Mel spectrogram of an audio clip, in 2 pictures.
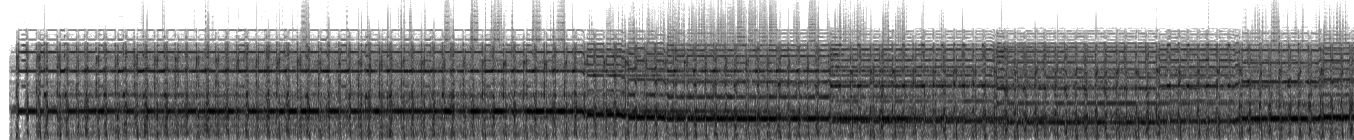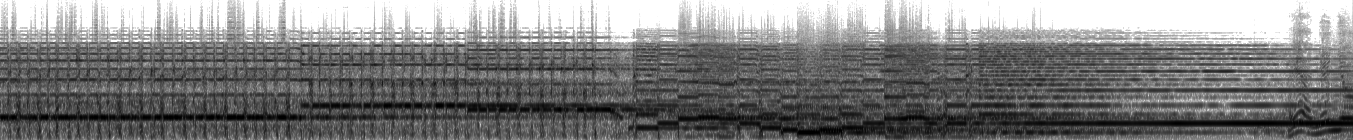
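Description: A sustained guitar solo lead played through a preset combining tape echo and church reverb, with long singing notes and slow bends that smear into one another at a steady, loud level, no voices.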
